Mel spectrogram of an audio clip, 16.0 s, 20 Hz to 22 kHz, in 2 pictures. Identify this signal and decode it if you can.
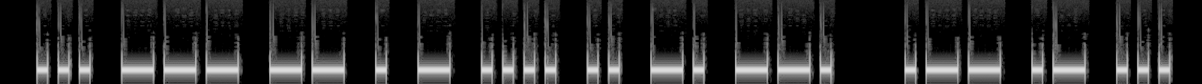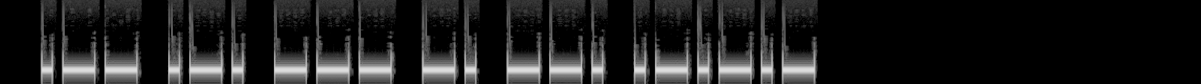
Morse code, heard as a keyed tone, about 17 wpm, 700 Hz. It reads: SOMETHING WAS WRONG.
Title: Sentences from Top 1300 Words 17wpm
